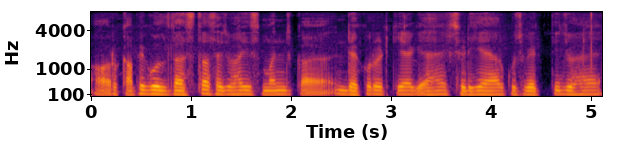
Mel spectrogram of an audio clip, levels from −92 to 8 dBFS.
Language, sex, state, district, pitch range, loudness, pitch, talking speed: Hindi, male, Chhattisgarh, Rajnandgaon, 120-130 Hz, -18 LUFS, 125 Hz, 235 wpm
